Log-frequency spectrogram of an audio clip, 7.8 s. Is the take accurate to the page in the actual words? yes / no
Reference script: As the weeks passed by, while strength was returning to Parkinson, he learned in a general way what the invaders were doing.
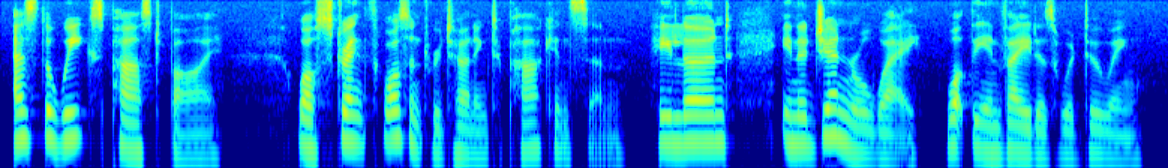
no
